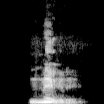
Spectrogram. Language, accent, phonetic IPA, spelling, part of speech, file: Catalan, Valencia, [ˈne.ɣɾe], negre, adjective / noun, LL-Q7026 (cat)-negre.wav
- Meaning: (adjective) 1. black (absorbing all light and reflecting none) 2. black, Black (of or relating to any of various ethnic groups having dark pigmentation of the skin)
